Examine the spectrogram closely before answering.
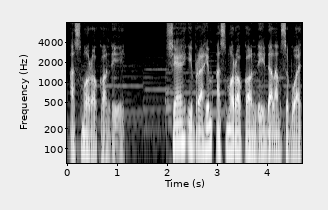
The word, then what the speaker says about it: Asmoroqondi: Sebutan itu mengikuti pengucapan lidah Jawa dalam melafalkan As-Samarkandi, yang kemudian berubah menjadi Asmoro-Kondi.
